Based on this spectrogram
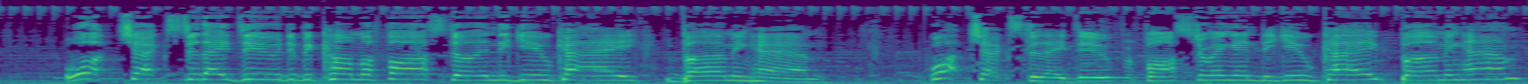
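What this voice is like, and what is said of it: Put-on British accent. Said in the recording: “I need to bust out my blimey accent for this one.”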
